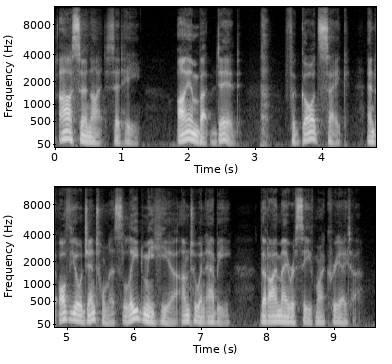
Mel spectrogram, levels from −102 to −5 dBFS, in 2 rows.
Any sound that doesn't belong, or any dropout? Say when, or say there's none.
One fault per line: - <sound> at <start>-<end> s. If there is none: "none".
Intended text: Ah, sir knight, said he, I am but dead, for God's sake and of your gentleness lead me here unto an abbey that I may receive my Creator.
- breath at 3.1-3.3 s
